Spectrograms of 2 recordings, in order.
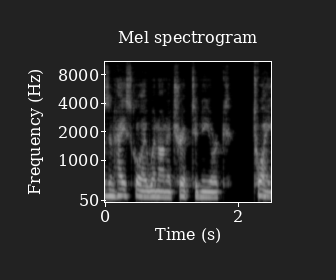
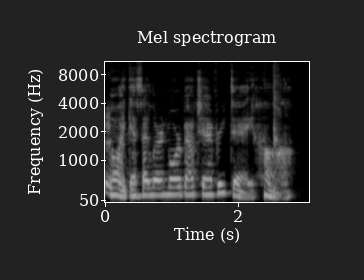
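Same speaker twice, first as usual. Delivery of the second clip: high, fond yet patronizing, condescending tone; 5 semitones higher than usual. Repeating the other speaker's joke line: imitating an endearing yet condescending voice.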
